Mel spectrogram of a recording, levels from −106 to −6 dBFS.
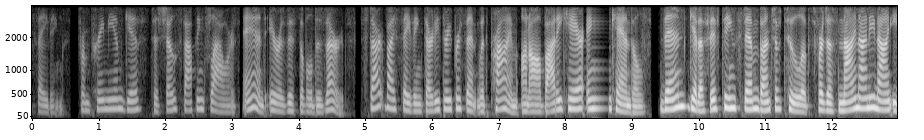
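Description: A speech recording that has passed through a narrowband call path, with nothing above 4 kHz, which fits G.711 mu-law at 64 kbps. The automatic gain is rising twice. From 0.07 to 4.47 s the level climbs by about 8 dB, and from 5.05 to 9.76 s, just before "get a", by about 9 dB. Voice and background swell together over several seconds. That gradual, shared rise is what separates it from a speaker simply moving closer or talking louder, where the background would stay put. During the second rise, from 8.40 to 8.67 s, there is a call audio freeze. For 245 ms the last sound is held as a decaying buzz rather than dropping to silence. Afterwards the speech picks up exactly where it left off, with nothing lost, so the whole stream now runs 245 ms later. Packets were likely delayed and the jitter buffer ran dry. A concealed packet loss would differ: speech would be skipped rather than merely postponed. 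At the very end, from 12.81 to 12.96 s, a jitter buffer speed-up plays the audio at about 177% of normal speed. Roughly a tenth of a second is trimmed out in short pitch-period slices, so the speech sounds hurried while its pitch stays unchanged. That unchanged pitch is what tells it apart from a resampling error, which would raise the pitch along with the speed.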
